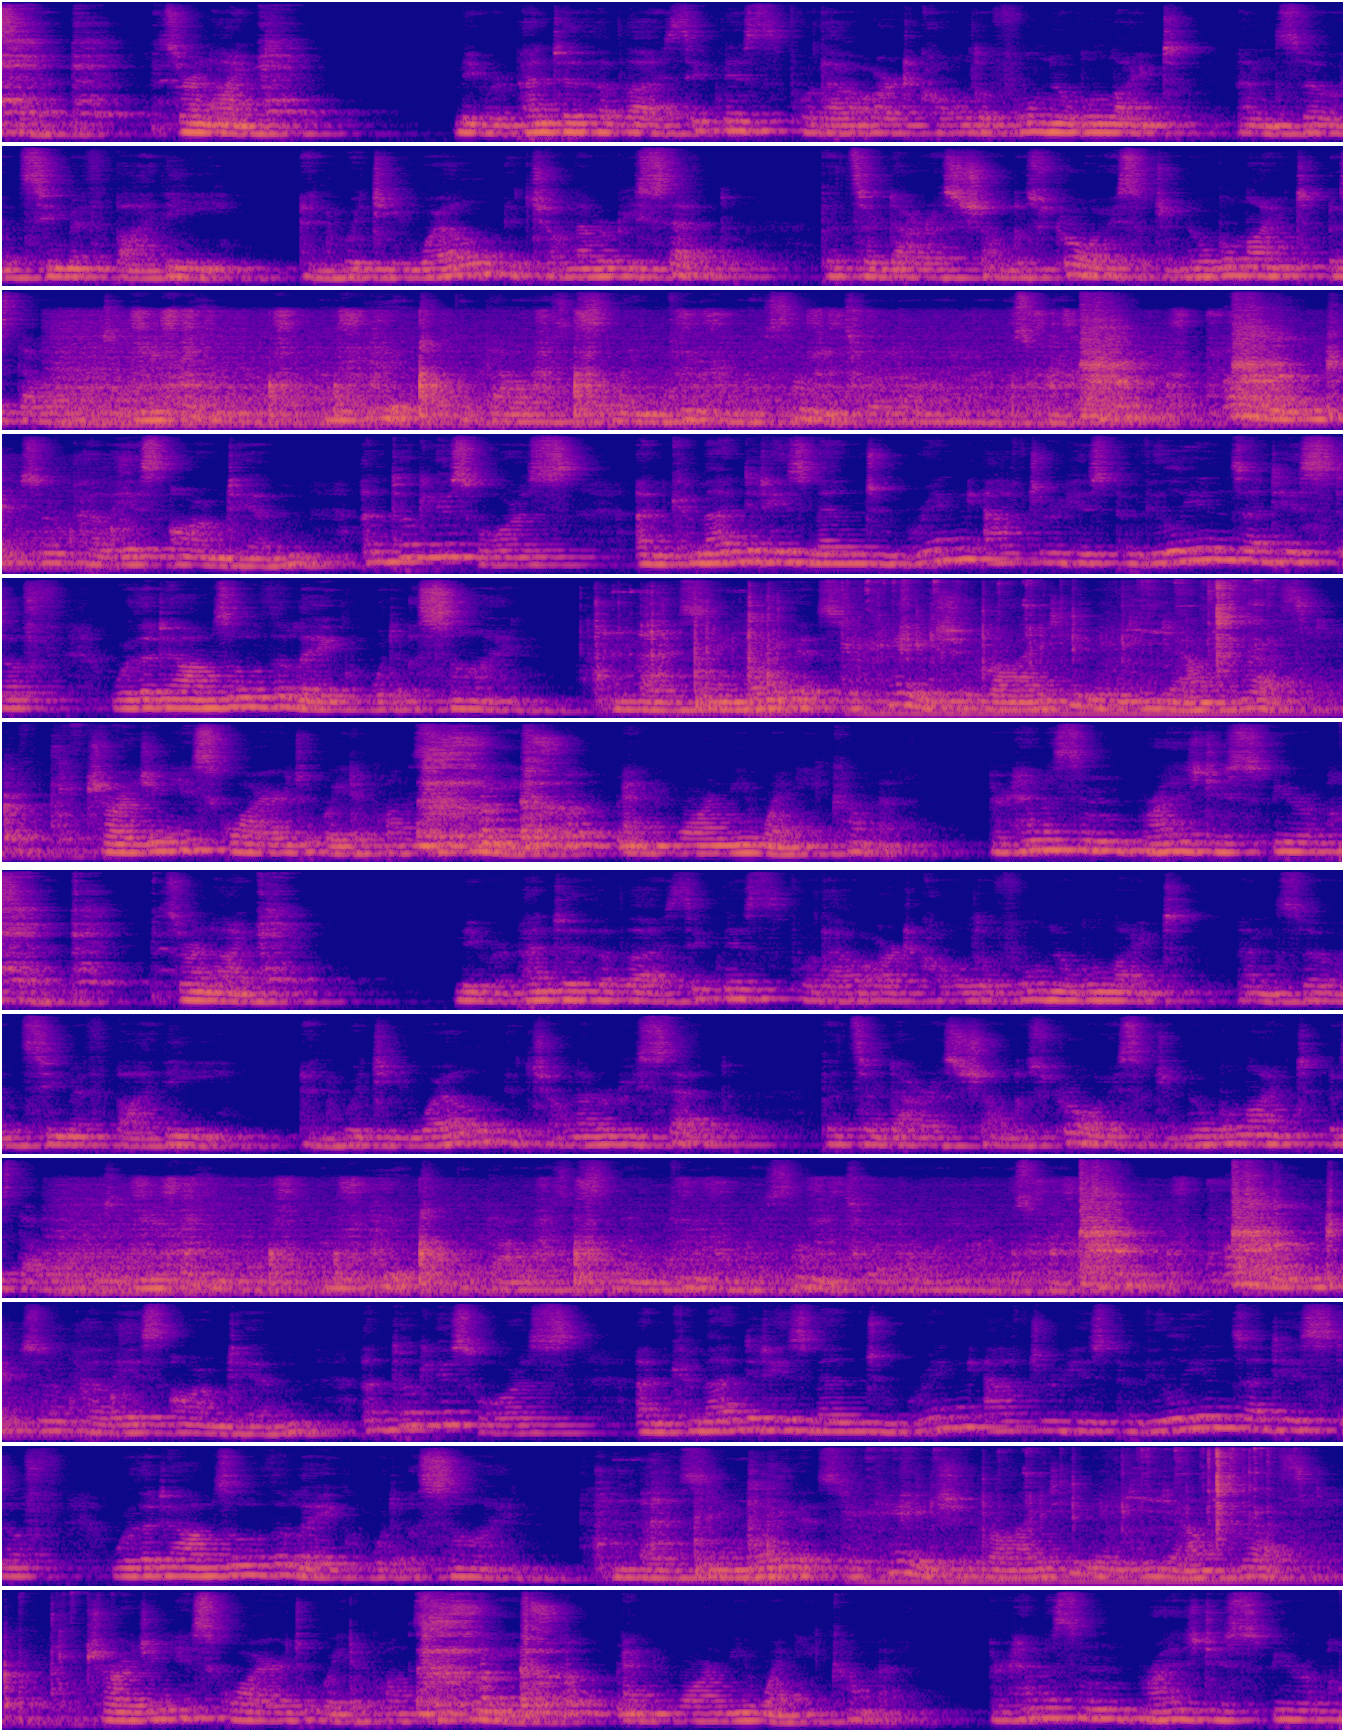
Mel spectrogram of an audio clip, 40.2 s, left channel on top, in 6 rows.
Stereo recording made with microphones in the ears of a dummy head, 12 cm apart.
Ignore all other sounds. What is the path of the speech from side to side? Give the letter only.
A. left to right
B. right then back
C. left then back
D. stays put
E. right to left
A.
